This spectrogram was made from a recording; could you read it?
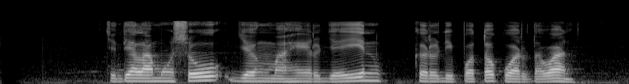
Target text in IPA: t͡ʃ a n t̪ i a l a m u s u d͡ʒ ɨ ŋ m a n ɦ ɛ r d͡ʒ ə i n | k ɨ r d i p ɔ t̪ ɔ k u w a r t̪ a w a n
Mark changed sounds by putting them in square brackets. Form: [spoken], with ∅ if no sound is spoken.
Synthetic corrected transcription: t͡ʃ [i] n t̪ i a l a m u s u d͡ʒ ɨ ŋ m a [∅] ɦ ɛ r d͡ʒ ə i n | k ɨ r d i p ɔ t̪ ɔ k u w a r t̪ a w a n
